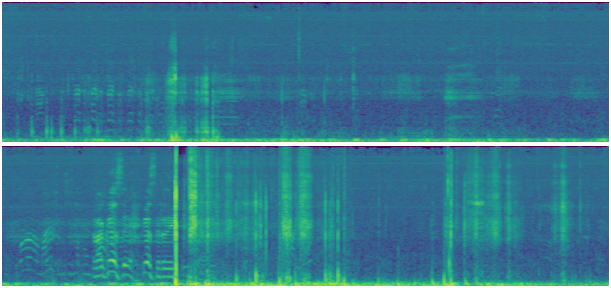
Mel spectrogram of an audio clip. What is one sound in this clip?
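Men talk casually outdoors nearby.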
